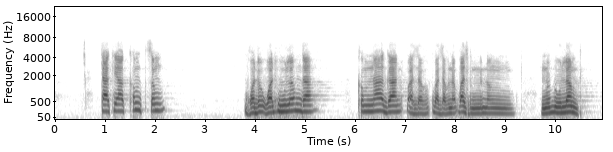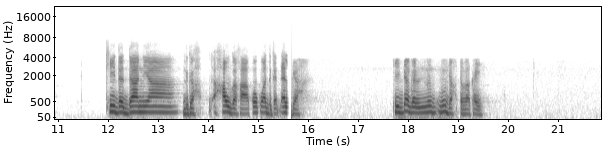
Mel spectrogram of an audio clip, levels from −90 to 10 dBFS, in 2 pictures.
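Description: A handover gap opens at 15.56 s, right after "kuwa daga", and lasts about 100 ms, until 15.66 s. The call was passed from one network to another, and no speech frames arrived during the switch, so the speech dies away within a few tens of milliseconds into silence until the new link starts.

A fallback to narrowband follows at 15.66 s and lasts to the end of the clip. Before this point the speech carries the wide top band of HD Voice, with the light coding texture that fits AMR-WB at around 12.65 kbit/s. After the handover it drops to an older narrowband codec, most plausibly GSM full rate at 13 kbit/s, and nothing remains above 4 kHz. The speech turns duller and rougher.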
